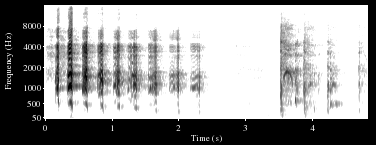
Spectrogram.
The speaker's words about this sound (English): Sorry for coughing in your ear.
